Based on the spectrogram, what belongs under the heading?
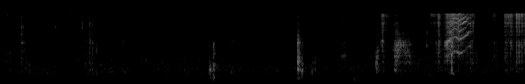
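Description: Quiet chewing and wet mouth sounds of someone eating a sushi roll, with scattered faint clicks and a cluster of louder smacks and clicks from about three seconds in.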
